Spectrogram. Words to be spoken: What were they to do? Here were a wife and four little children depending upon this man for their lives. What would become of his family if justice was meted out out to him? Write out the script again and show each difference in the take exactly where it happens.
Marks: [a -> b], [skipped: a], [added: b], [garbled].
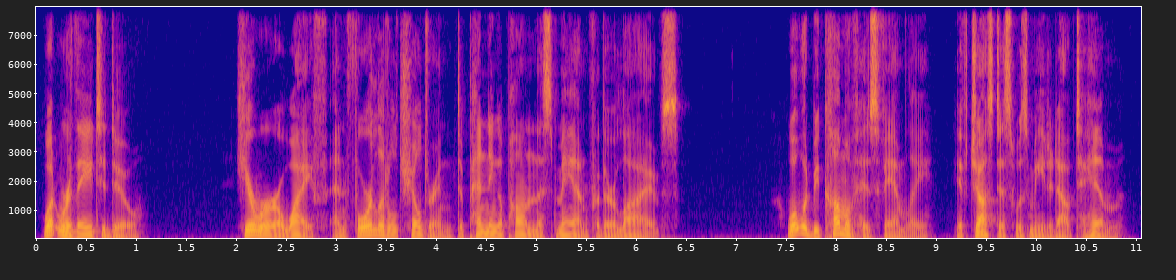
What were they to do? Here were a wife and four little children depending upon this man for their lives. What would become of his family if justice was meted out [skipped: out] to him?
